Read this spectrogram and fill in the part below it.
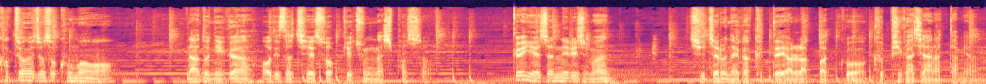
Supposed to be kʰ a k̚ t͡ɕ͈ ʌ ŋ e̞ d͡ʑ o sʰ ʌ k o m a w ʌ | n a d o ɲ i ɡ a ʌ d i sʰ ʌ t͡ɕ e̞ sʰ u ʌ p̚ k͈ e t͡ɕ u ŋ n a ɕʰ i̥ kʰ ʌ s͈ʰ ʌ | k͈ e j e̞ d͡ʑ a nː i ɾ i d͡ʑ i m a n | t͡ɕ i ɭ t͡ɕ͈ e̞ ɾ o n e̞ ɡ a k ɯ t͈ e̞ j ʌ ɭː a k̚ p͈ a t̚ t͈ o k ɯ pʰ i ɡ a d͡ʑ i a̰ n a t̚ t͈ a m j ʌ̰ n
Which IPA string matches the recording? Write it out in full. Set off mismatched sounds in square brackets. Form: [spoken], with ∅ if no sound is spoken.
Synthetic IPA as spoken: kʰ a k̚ t͡ɕ͈ ʌ ŋ e̞ d͡ʑ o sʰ ʌ k o m a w ʌ | n a d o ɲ i ɡ a ʌ d i sʰ ʌ t͡ɕ e̞ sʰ u ʌ p̚ k͈ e t͡ɕ u ŋ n a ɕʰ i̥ [pʰ] ʌ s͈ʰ ʌ | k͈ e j e̞ d͡ʑ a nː i ɾ i d͡ʑ i m a n | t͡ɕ i ɭ t͡ɕ͈ e̞ ɾ o n e̞ ɡ a k ɯ t͈ e̞ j ʌ ɭː a k̚ p͈ a t̚ [k͈] o k ɯ pʰ i ɡ a d͡ʑ i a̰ n a t̚ t͈ a m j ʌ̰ n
